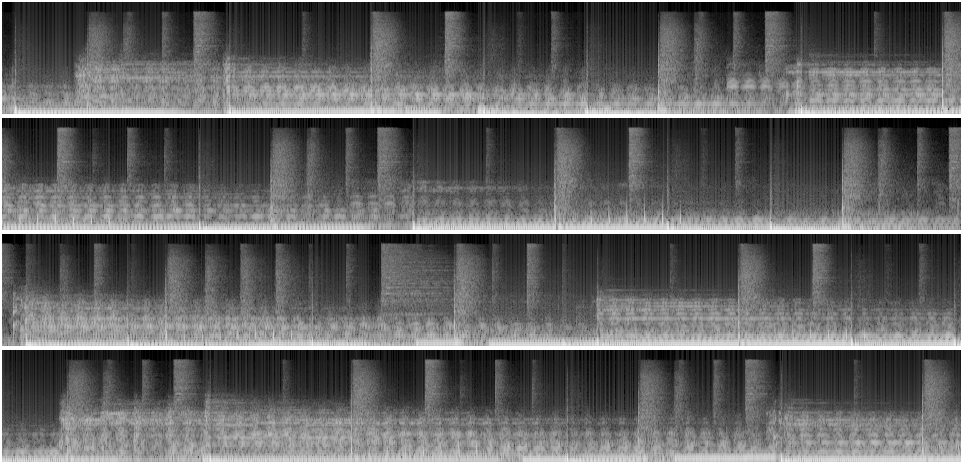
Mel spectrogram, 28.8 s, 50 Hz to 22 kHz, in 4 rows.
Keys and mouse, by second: 0.5 click, 2.1 k, 6.0 click, 8.7-14.9 drag, 11.1 f, 14.0 f, 14.8 middle click, 15.4-23.7 drag, 19.5 f, 22.6 f, 24.2-28.7 drag, 26.5 f.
